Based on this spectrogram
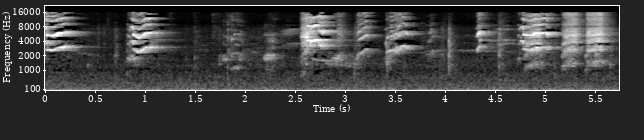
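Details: Mating-season Rainbow lorikeets, louder than usual during a mating dance, giving separate sharp, ringing screeches with a harsh overtone, spaced by short gaps and then bunched into quicker bursts.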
